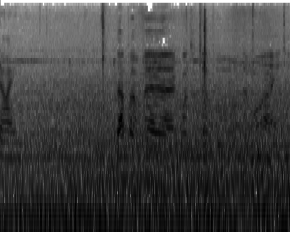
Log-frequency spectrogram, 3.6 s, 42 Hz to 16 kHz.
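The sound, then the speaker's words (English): Steady road noise of a car driving toward a small town in Brazil: a constant low engine and tyre rumble that stays even throughout, with voices talking over it. “We are driving to Novo Horizonte, a small town 250 miles from São Paulo, to visit Dona Cida.”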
